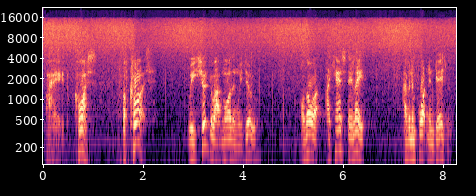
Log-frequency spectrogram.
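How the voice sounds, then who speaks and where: An actor playing a weak, defensive young husband in a vintage film drama. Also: male voice, medium pitch, sing-song, moderate pace, long pauses, warm tone, close to an everyday voice. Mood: placating. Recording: noisy old film soundtrack.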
